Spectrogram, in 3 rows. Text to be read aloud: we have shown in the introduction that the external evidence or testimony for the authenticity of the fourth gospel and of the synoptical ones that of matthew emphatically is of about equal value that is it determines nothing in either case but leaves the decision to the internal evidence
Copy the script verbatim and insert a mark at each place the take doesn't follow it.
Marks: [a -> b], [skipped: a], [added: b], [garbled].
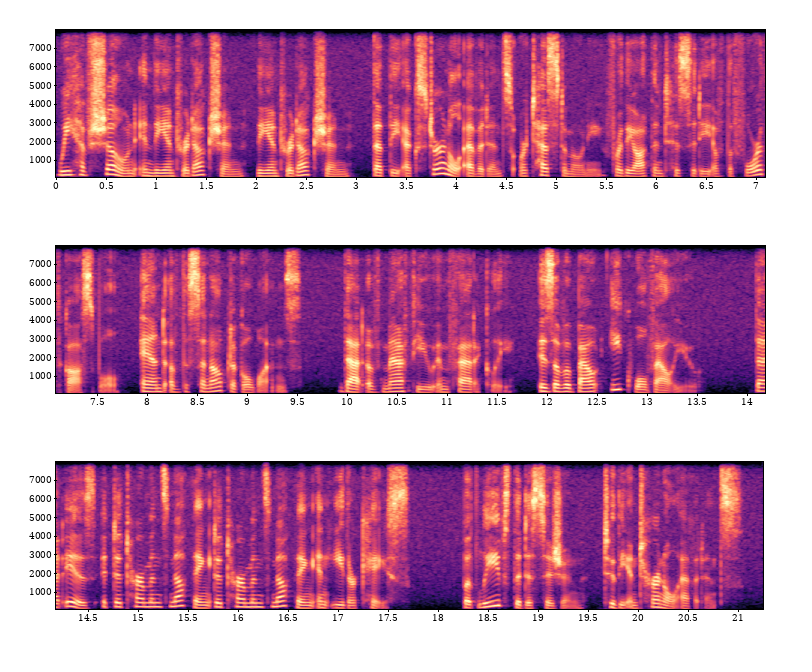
we have shown in the introduction [added: the introduction] that the external evidence or testimony for the authenticity of the fourth gospel and of the synoptical ones that of matthew emphatically is of about equal value that is it determines nothing [added: determines nothing] in either case but leaves the decision to the internal evidence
